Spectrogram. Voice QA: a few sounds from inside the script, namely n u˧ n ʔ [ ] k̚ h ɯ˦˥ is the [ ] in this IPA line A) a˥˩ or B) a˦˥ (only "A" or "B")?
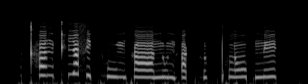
B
